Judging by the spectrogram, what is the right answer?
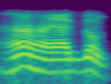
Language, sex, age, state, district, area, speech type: Bengali, male, 18-30, West Bengal, Birbhum, urban, conversation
